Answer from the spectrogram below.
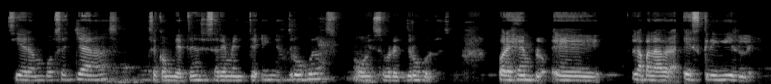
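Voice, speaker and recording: A woman's voice: medium pitch, little pitch movement, normal speed. A young woman giving a class presentation, hesitant, with fillers and self-corrections. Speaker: student presenter.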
